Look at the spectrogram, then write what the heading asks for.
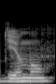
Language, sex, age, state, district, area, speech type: Dogri, male, 30-45, Jammu and Kashmir, Udhampur, rural, spontaneous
